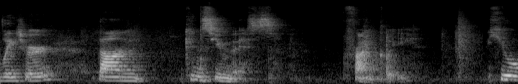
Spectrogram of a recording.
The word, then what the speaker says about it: Huel: than consume this frankly heal rhymes with gruel for a reason guys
